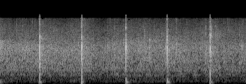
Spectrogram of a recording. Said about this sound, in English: I think this is a great opportunity to give the choir and our whole worship team a round of applause because they do such a great job.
